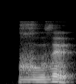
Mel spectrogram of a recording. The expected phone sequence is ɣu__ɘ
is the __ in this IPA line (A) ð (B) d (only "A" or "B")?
A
